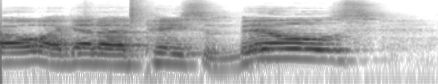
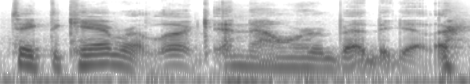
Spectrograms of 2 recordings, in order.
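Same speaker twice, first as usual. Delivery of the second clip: flirty voice; 5 semitones lower, 6 dB quieter, faster than usual. Pretend. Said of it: "that's so fucking cringy".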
